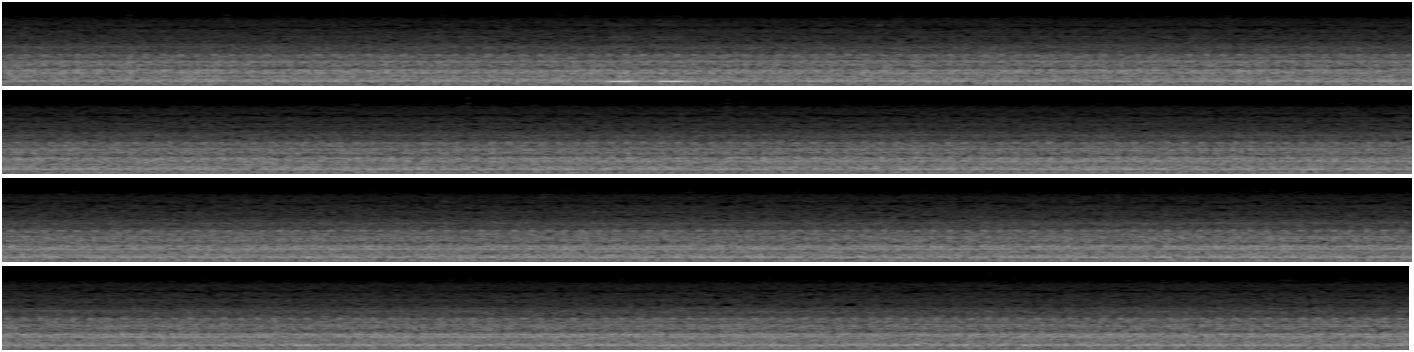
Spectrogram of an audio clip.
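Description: A washing machine drum turns with a steady hum.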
